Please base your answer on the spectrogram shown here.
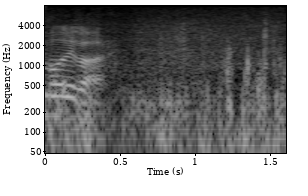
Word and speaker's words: Bolivar: The best you, like I said, the most kind courtesy you can provide him is to pronounce his name correctly. Simone Bolivar.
